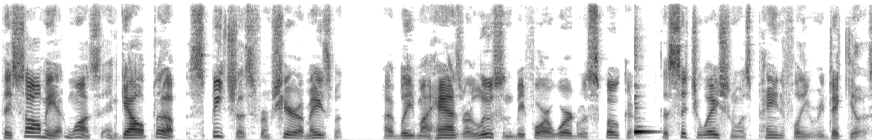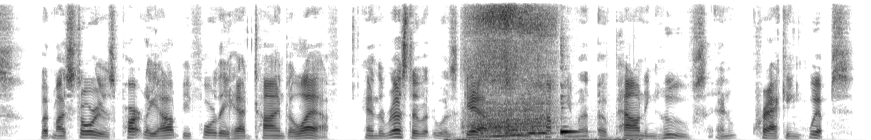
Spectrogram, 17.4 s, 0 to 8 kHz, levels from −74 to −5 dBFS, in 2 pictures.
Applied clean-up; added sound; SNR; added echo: none; Hiss + Cowbell; -4 dB; none.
